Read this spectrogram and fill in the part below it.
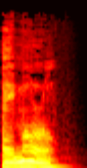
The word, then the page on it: amoral: British English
